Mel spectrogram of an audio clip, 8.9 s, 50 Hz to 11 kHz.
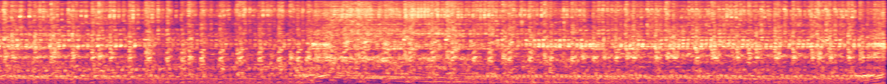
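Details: Jawa 634 two-stroke motorcycle engine running steadily with a rough, uneven knock about two to three times a second; origin unclear.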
